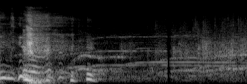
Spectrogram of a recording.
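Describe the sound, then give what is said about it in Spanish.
A live audience claps and cheers in a steady, diffuse wash of noise, with a few voices and laughter rising briefly near the start before the clapping continues evenly. “porque aplaudieron más, me parece”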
